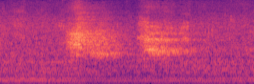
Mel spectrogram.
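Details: English bulldog puppies offered for sale at Christmas: two short, high-pitched yipping barks about half a second apart, with steady low hum in the background.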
